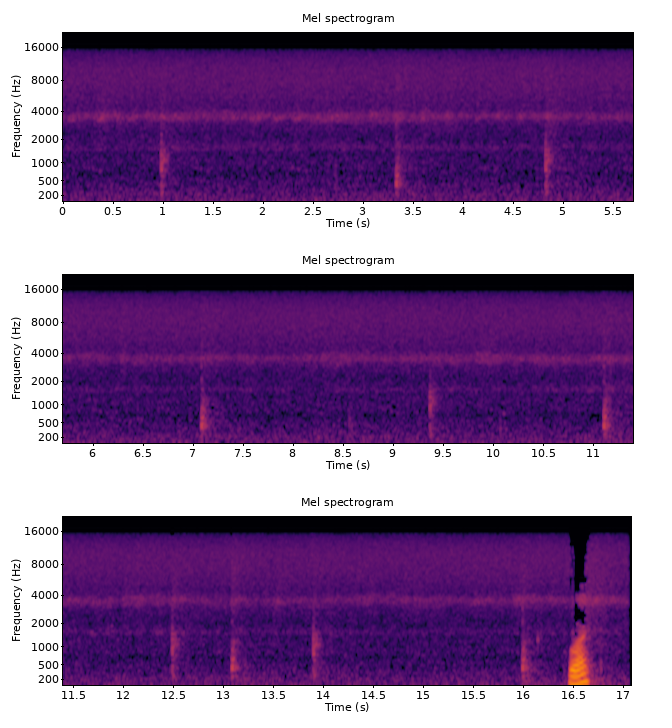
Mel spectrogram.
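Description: A computer mouse clicks sharply now and then.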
